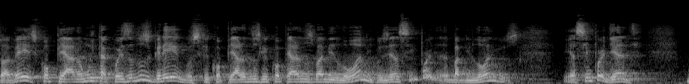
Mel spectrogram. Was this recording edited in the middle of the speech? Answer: yes; 1 cut; at 2.6 s

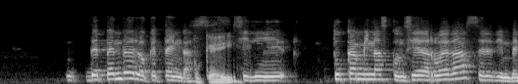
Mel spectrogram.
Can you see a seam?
no; 0 cuts

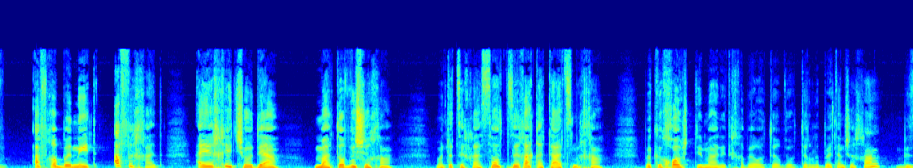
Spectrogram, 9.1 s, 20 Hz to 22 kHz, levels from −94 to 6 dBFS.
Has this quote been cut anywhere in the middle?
no; 0 cuts

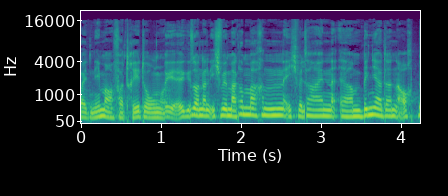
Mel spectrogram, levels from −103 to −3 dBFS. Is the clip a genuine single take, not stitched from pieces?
no; 4 cuts; at 1.0 s, 1.4 s, 2.0 s, 2.8 s

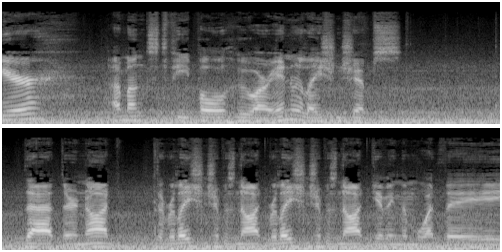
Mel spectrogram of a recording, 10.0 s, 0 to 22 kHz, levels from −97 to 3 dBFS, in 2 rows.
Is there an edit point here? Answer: yes; 1 cut; at 7.6 s

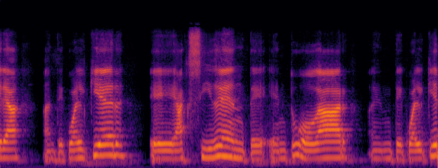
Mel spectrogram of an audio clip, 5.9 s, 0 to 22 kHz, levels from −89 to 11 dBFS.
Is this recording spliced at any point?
no; 0 cuts

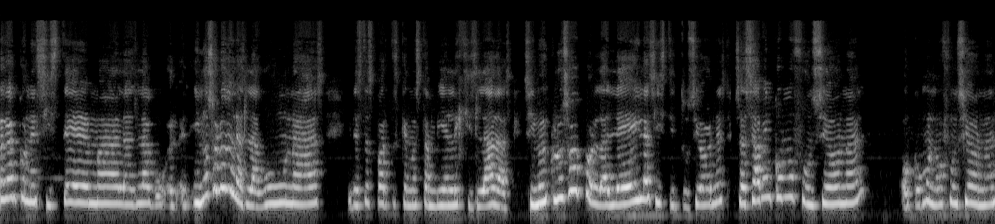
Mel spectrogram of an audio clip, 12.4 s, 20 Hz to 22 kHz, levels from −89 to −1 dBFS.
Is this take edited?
yes; 1 cut; at 9.1 s

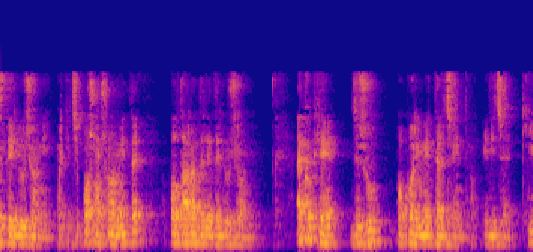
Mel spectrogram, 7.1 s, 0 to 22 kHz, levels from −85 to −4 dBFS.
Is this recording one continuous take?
yes; 0 cuts

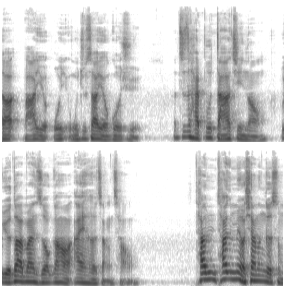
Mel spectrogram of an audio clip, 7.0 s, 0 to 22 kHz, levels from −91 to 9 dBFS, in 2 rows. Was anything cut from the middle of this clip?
yes; 3 cuts; at 2.0 s, 3.4 s, 5.8 s

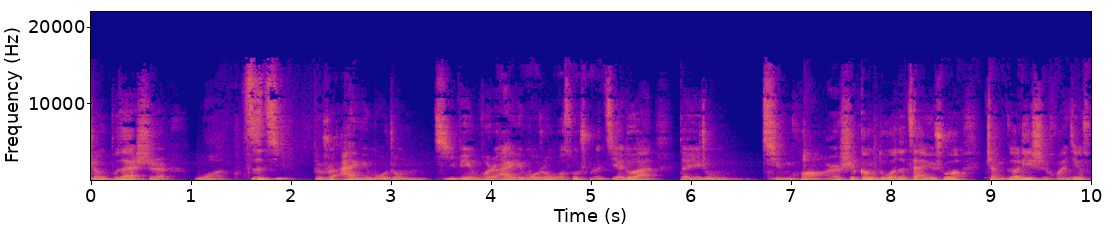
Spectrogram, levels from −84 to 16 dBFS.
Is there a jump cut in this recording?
no; 0 cuts

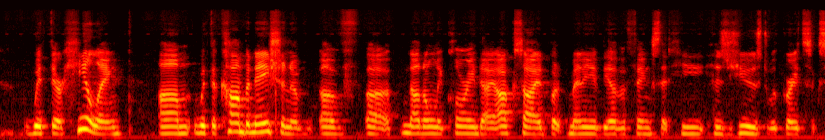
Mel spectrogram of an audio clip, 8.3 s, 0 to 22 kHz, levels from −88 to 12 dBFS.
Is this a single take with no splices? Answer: yes; 0 cuts

